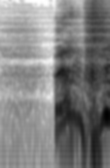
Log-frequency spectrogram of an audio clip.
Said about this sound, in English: Sneeze, sorry. Fucking gross.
